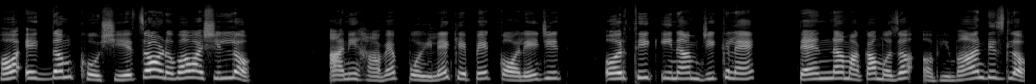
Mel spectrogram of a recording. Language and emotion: Goan Konkani, happy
